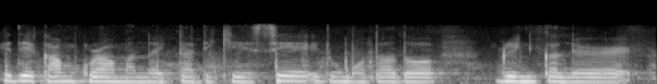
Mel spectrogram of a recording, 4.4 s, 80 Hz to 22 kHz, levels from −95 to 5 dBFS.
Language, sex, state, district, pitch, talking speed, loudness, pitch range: Nagamese, female, Nagaland, Dimapur, 180 Hz, 180 wpm, -16 LUFS, 175-190 Hz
